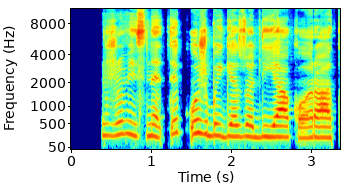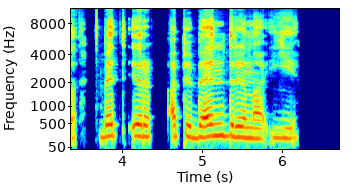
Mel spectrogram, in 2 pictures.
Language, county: Lithuanian, Vilnius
